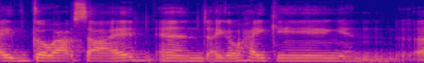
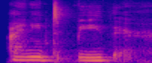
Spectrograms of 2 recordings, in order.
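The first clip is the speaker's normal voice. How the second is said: hushed dreamy whisper; 2 semitones lower, 7 dB quieter than usual. Pretend. Streamer whispering a dreamy craving about paddleboard yoga. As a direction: breathe it like a secret craving.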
